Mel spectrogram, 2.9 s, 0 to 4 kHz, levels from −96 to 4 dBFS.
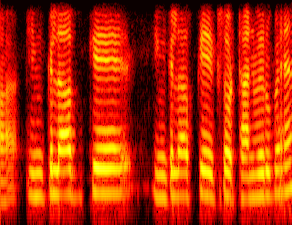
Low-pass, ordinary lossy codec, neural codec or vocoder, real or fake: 3.6 kHz; Opus, 24 kbps; none; real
